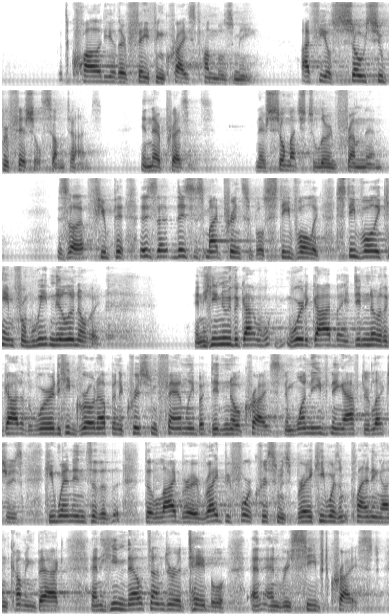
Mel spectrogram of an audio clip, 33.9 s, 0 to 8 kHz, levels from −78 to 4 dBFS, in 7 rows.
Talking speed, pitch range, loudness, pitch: 180 wpm, 145-190 Hz, -18 LUFS, 175 Hz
